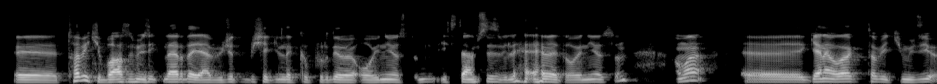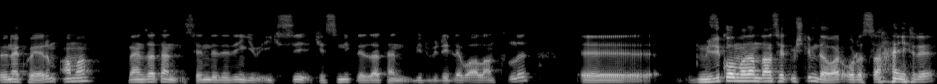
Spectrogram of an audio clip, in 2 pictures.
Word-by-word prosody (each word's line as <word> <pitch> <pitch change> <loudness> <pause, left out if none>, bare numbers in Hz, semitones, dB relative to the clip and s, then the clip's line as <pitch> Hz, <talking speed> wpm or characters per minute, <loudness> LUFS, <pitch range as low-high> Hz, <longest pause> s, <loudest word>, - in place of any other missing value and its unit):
Eee, 105 -2 +3
tabii 180 +1 +3
ki 110 -1 -5
bazı 120 +1 +5
müziklerde, 120 0 +2
yani, 105 -1 +3
vücut 115 +2 -6
bir 115 - -8
şekilde 115 -1 -3
kıpırdıyor 110 -1 -1
ve 105 - +2
oynuyorsun. 110 +2 -3
İstemsiz 115 +2 -1
bile 120 +7 -2
Evet 125 -5 +2
oynuyorsun. 115 - -3 0.4
Ama, - - +1 0.4
eee, 115 - 0
genel 130 +4 +4
olarak, 130 +1 +2
tabii 125 -4 -3
ki - - -8
müziği 115 +3 -2
öne 120 +1 0
koyarım. 105 -4 -2
Ama 155 +4 -1 0.3
ben 115 +1 +1
zaten, 125 -1 0
senin 110 +1 -4
de 110 - -3
dediğin 110 +2 -5
gibi, 95 -2 -10
ikisi 110 +3 -8
kesinlikle 105 +3 -6
zaten 475 - -5
birbiriyle - - -8
bağlantılı. - - -5 0.5
Eee, 415 - 0 0.7
müzik 125 +8 +2
olmadan 160 -2 +8
dans 150 0 +5
etmişliğim 145 +1 -3
de - - +6
var, 100 - +3
orası 110 0 0
ayrı. 120 -2 +1
115 Hz, 145 wpm, -22 LUFS, 110-130 Hz, 0.7 s, olmadan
